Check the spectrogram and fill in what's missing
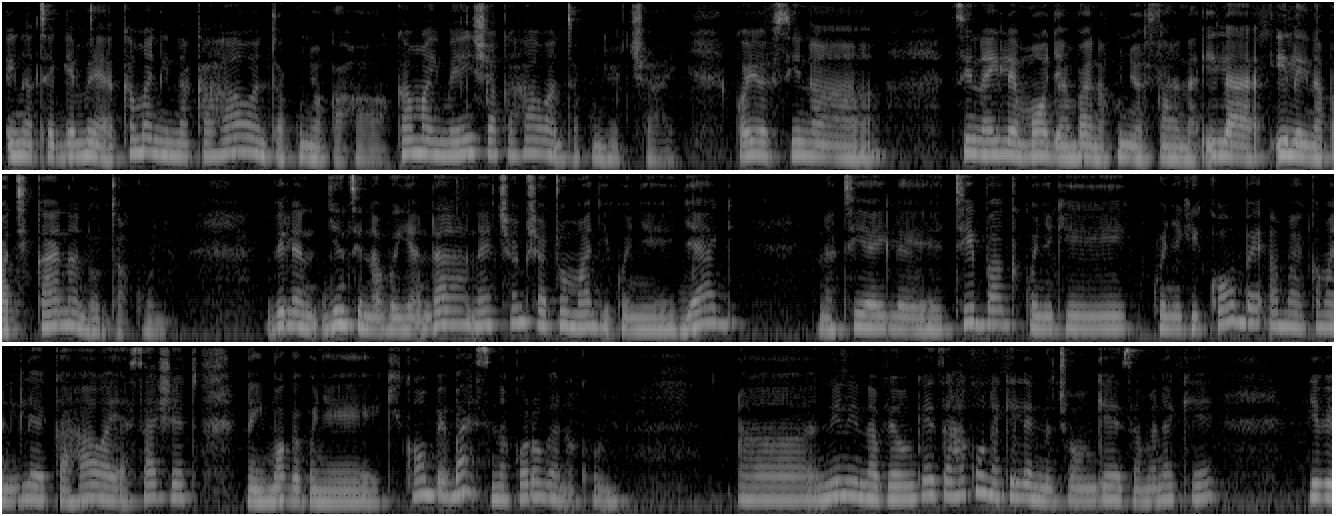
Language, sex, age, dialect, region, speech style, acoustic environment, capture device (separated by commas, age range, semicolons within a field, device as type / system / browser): Swahili, female, 35-44, Kenya - Nairobi Sheng-influenced, Kenya, focused, nature; silence; appliances, desktop / Windows / Chrome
